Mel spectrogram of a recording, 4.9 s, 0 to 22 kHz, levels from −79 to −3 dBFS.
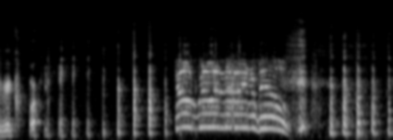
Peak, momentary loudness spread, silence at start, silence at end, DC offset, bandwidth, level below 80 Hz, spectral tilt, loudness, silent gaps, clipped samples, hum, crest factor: -4 dBFS; 16 LU; 0 s; 0 s; under 0.1%; 12.5 kHz; -74 dBFS; -4 dB/octave; -27 LUFS; none; under 0.1%; none; 24 dB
